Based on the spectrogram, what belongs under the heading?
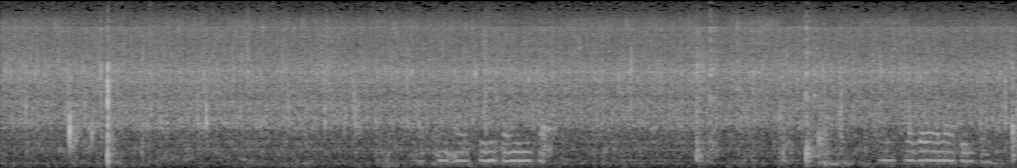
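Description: Chicken pieces coated in curry powder sizzling steadily as they fry in a nonstick wok, with a couple of sharp clicks about a second in.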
